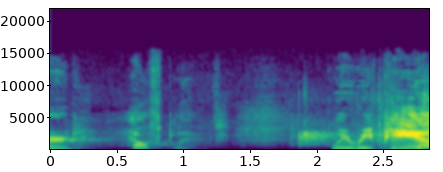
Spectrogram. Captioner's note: applause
